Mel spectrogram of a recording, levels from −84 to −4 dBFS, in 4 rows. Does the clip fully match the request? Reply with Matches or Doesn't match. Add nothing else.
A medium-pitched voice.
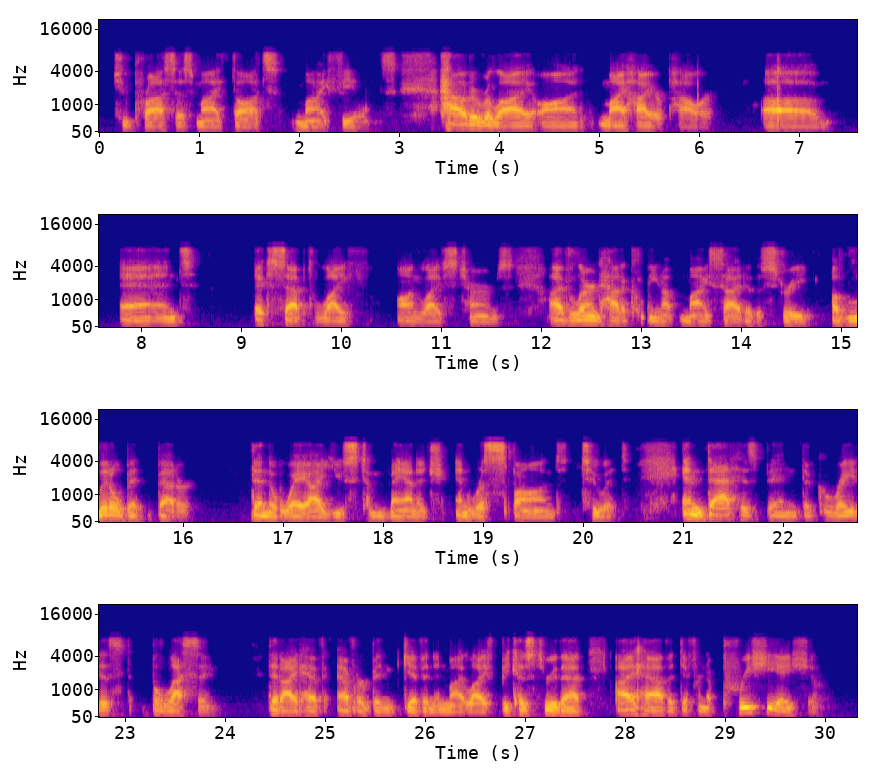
Doesn't match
